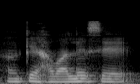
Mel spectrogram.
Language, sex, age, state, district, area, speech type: Urdu, male, 30-45, Delhi, South Delhi, urban, spontaneous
